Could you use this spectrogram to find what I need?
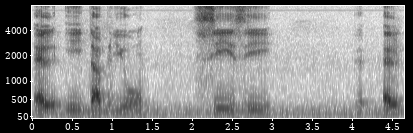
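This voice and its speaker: Very slow, fairly even speech from a man with a fairly low pitch, amid audible room echo and noticeable background noise. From Poland. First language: Polish. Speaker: Holocaust survivor. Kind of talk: oral history interview.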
